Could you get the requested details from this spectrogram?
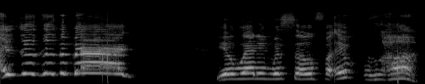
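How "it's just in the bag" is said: laughing. Real, not acted. Laughing at her own dress.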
